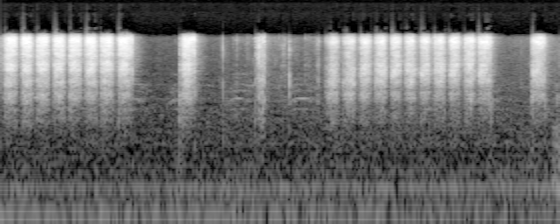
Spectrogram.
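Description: Model wingtips are sanded with sandpaper in quick bursts of rhythmic back-and-forth strokes, close and scratchy, broken by short pauses before another run of strokes.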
